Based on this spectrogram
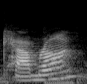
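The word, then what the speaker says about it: Kamran: i have for you guys is the name cameron k-a-m-r-a-n or i can do like camron you know a little bit of that different pronunciation there it means prosperous or successful so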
